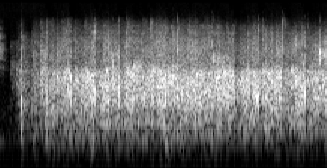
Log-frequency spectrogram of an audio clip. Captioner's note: audience applauding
